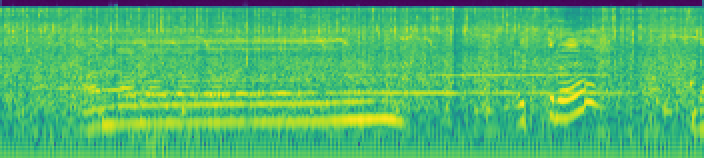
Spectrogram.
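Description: A voice singing a long held note that slides up and down near the end, over the steady hiss of rain.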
